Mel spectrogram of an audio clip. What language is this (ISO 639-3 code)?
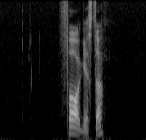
swe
